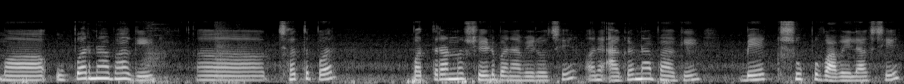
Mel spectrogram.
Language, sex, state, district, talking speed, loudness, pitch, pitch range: Gujarati, female, Gujarat, Valsad, 115 wpm, -16 LUFS, 210 Hz, 195-245 Hz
